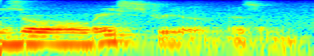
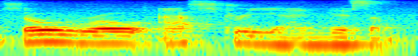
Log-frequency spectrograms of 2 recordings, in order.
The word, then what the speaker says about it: Zoroastrianism: Sanskrit pardon me religion was Hinduism Buddhism and zorri ISM I always pronounce that wrong Zoroastrianism pardon me and population estimate with several to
